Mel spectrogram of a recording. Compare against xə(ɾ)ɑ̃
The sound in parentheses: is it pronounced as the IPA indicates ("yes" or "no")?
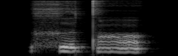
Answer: no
